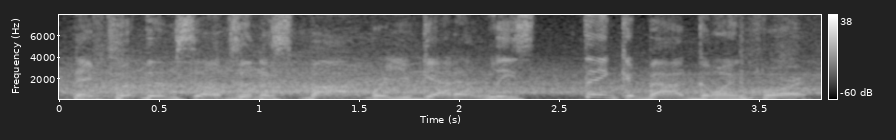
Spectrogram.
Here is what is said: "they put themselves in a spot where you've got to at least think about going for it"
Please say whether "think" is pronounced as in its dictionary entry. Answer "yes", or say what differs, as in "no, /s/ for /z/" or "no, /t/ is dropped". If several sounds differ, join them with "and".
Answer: yes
